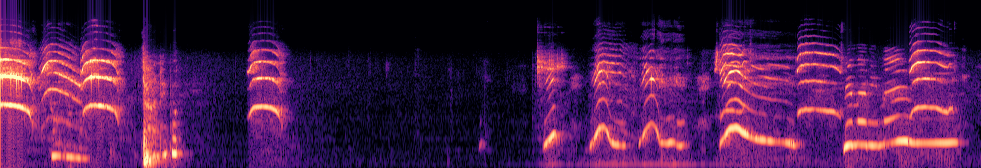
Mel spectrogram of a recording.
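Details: Noisy Persian kitten following its owner: bright meows, a sharp knock, a pause, then a varied run of meows, some lower and falling, sliding into longer wavering cries.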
